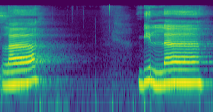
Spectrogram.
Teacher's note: Lam jalalah dibunyikan secara tartik sebab huruf sebelumnya berbaris kasrah, maka bacanya tipis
